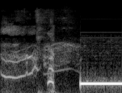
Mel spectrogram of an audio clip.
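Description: Warbling, gliding electronic tones give way to a loud, steady telephone line tone that holds on one pitch as a call to Sweden connects, with no voices.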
